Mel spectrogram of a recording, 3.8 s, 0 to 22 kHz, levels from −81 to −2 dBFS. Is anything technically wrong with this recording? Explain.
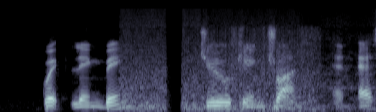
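Yes, there are four kinds of fault in this speech clip, mostly packed around the middle.

Noise suppressor artifacts run the whole way through. The suppressor pulls down whatever bands it judges to be steady noise, frame by frame, here by about 9 dB. That's why the background drops away in the pauses and swells back under the talking. The room noise comes up around 1 s, by roughly 16 dB, which gives the suppressor more to work against.

Then there's what sounds like a call audio freeze from 1.65 to 1.83 s. The likely cause is packets stalling in transit so the jitter buffer ran dry. The receiver stretched the last sound into a fading buzz for about 154 ms, including roughly 70 ms of near-silence, then picked up where it left off. Nothing is lost, but a gap is inserted and everything after it lands about 154 ms late.

Right after that come two short concealed packet losses, at 1.89–1.91 s (about 40 ms missing) and 2.01–2.03 s (about 21 ms missing). 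These chunks never reached the decoder in time. The gaps weren't filled with synthetic audio this time. The stream jumps forward, clawing back some of that added delay, so you hear tiny smears where a sliver of sound simply vanishes.

Last, a call bitrate drop from 2.08 to 3.29 s. The bandwidth estimate fell and the encoder went from 32 to 10 kbps, sitting at the floor for about 1.1 s. Opus at that rate codes coarsely and trims off the top end. The voice turns muffled and a bit watery and rough until the rate comes back up.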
